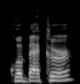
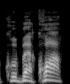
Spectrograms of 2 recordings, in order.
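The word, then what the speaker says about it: Québécois: Godwin versus Quebecer Pierre, or Quebecois Pierre. That's how you say it in French.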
